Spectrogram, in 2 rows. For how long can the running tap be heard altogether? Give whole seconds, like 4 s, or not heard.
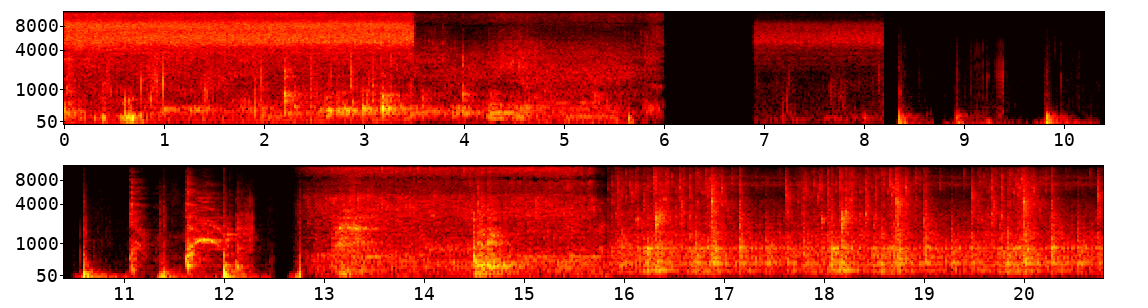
14 s.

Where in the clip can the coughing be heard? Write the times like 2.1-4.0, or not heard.
11.1-12.2.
